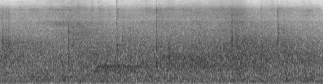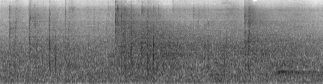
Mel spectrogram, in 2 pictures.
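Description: Ice hockey play: skates scraping the ice and sticks clacking against the puck and each other, with a cluster of sharp clacks a little over five seconds in. Voices murmur underneath.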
